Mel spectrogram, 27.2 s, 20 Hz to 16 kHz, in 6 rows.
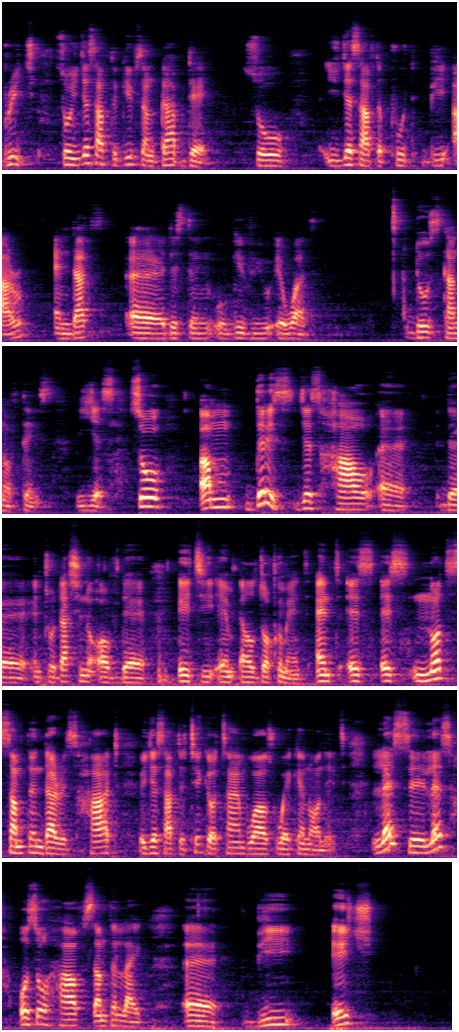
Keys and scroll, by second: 23.6 Return, 24.6 shift+,, 25.9 h.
